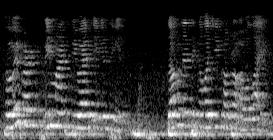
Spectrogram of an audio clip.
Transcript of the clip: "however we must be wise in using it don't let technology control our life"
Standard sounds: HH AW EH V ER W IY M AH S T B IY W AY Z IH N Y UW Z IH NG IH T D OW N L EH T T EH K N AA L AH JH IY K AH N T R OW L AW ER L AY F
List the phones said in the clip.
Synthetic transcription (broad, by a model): HH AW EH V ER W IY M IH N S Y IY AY S IH N Y UW Z IH NG IH T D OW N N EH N T EH K N AA L AH JH IY K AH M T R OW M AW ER L AY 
